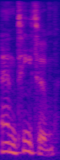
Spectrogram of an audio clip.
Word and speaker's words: Antietam: I'm pretty sure it's pronounced Antietam.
